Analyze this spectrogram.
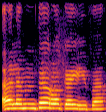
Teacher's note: ഹംസ അഖ്സൽ ഹൽക്കിൽ നിന്നാണ് വരുന്നത്. സൗണ്ടിനെ വ്യക്തമാക്കി കൊടുക്കുക.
